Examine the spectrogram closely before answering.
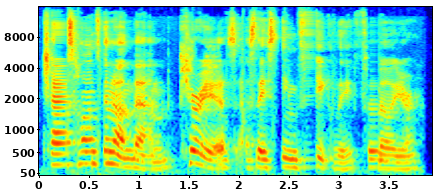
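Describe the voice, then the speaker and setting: A woman's voice: fairly low pitch, expressive, normal speed, warm tone, slight background noise. A woman narrating stage directions in a screenplay table read.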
